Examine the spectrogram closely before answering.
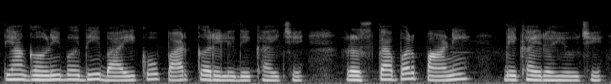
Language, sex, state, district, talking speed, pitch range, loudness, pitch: Gujarati, female, Gujarat, Valsad, 135 wpm, 195-225 Hz, -16 LUFS, 205 Hz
